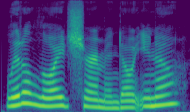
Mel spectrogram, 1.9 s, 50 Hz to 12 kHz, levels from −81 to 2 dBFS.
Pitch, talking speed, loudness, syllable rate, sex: 240 Hz, 155 wpm, -16 LUFS, 4.7 syllables/s, female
